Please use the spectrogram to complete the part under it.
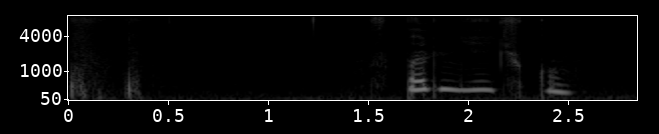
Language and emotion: Russian, sad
